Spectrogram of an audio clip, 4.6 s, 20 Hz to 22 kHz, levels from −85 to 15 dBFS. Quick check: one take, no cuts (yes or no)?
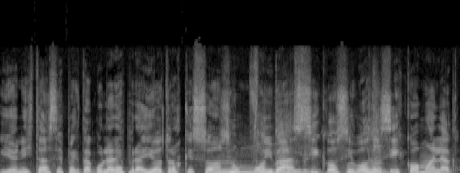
yes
